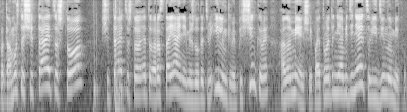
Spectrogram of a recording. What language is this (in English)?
Russian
